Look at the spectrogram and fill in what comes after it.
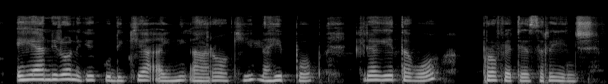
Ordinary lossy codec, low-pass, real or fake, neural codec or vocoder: none; 9.9 kHz; fake; vocoder, 22.05 kHz, 80 mel bands, Vocos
